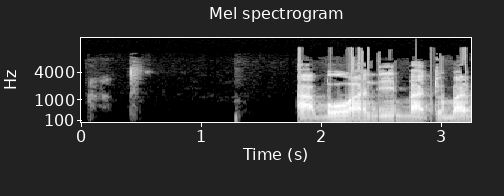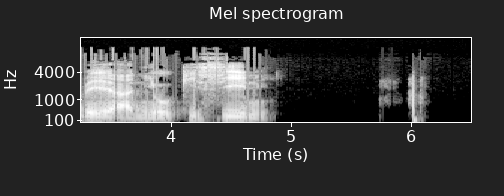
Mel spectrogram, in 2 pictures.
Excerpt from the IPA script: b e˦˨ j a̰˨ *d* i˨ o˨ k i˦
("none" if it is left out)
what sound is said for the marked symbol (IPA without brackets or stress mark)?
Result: n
